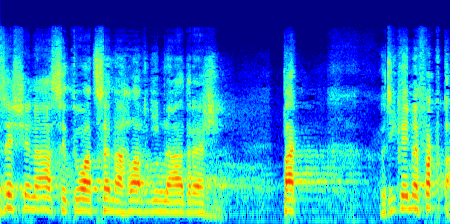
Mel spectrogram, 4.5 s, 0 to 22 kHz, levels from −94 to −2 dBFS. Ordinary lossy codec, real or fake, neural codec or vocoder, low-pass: AAC, 48 kbps; fake; codec, 44.1 kHz, 2.6 kbps, SNAC; 14.4 kHz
